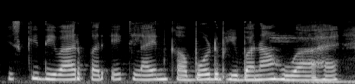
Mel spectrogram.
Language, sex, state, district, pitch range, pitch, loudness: Hindi, female, Jharkhand, Garhwa, 210-240 Hz, 225 Hz, -15 LUFS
